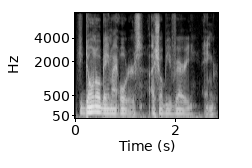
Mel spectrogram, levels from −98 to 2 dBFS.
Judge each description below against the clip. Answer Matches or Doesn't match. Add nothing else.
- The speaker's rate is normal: Doesn't match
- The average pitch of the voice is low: Matches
